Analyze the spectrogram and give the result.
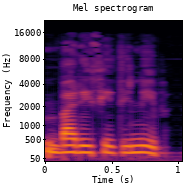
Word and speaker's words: baricitinib: El medicamento se llama baricitinib.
